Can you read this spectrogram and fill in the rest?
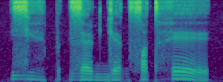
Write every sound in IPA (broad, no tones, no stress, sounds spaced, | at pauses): zʲ e̤ p | z ɛ ɖ ɡʲ ɛ ɡ sˤ ə t h e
